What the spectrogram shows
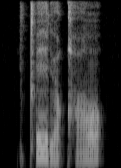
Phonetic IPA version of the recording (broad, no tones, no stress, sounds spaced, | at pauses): tʼ e ɾ y qʰ ɔ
